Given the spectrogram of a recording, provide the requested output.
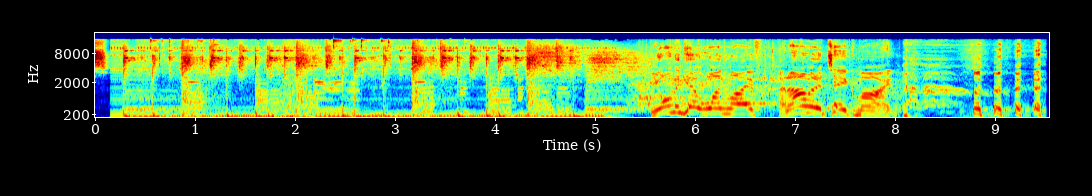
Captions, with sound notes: (funky outro music) You only get one life. And I’m going to take mine. (laughing)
